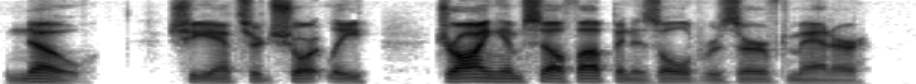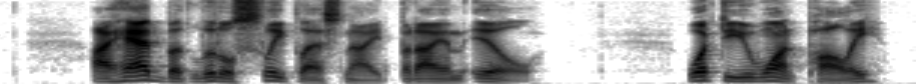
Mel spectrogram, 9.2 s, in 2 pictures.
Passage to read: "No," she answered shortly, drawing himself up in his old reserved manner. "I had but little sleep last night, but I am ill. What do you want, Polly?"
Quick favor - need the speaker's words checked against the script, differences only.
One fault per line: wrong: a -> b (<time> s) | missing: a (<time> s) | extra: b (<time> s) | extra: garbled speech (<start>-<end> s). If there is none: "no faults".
no faults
